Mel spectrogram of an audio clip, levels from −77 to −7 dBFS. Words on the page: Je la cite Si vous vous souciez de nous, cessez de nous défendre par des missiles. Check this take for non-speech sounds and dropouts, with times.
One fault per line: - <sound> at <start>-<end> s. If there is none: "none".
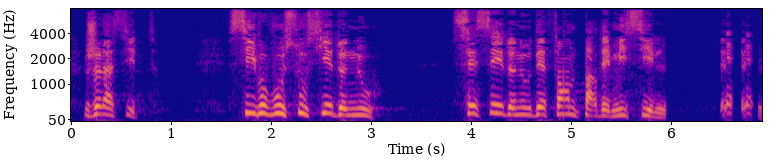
- laugh at 6.5-6.8 s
